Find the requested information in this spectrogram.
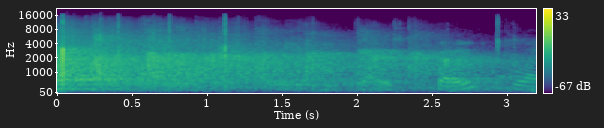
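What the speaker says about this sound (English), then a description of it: "Round of applause, please." A round of applause from a room of people fades in after a sharp opening clap, a steady wash of hands that thins toward the end while a voice speaks over it.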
